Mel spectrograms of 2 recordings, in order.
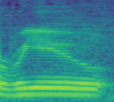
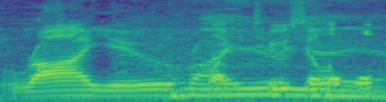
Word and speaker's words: Ryu: art Vader yeah see people call Ryu Ru two it's one syllable it's R like it's one syllable that's how it works it's weird that's how Japanese works okay yeah it is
